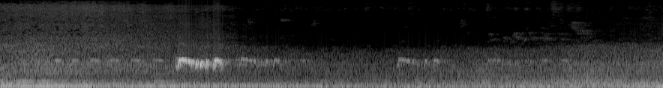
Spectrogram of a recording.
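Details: Master recording of zebra dove song for pet-bird training: one strong phrase of fast, warbling coos, with fainter cooing phrases before and after, over persistent low background noise.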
